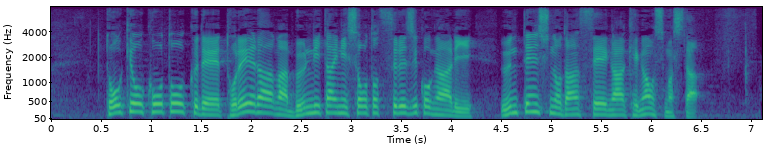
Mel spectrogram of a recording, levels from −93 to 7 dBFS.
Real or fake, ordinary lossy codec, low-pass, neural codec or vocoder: real; none; none; none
